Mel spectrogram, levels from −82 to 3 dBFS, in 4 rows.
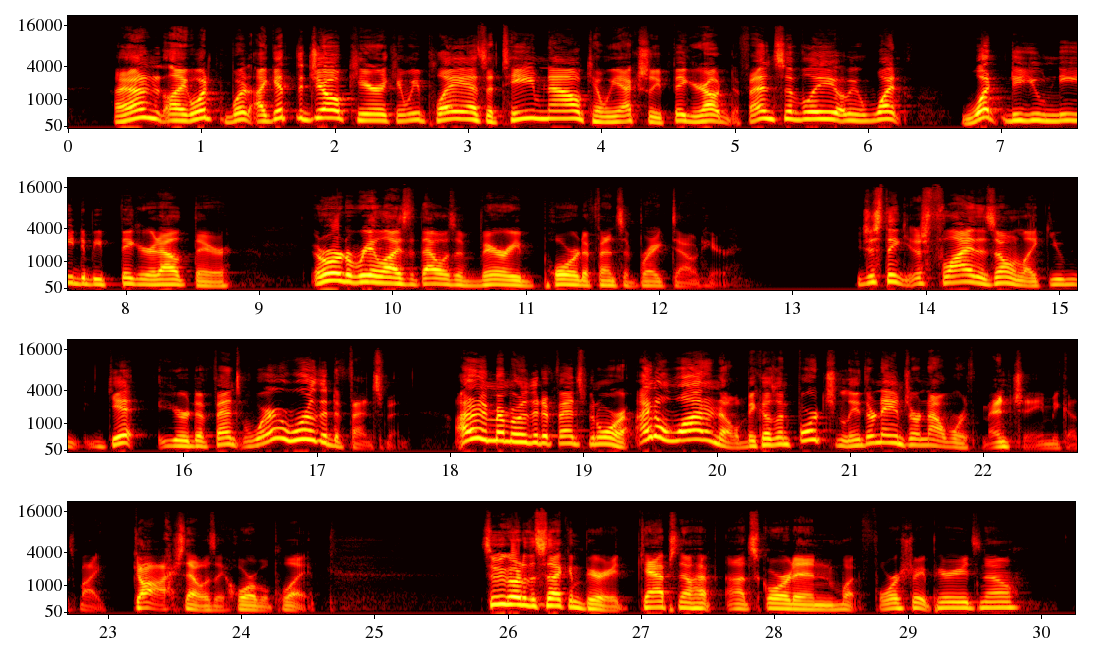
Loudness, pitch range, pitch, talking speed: -21 LUFS, 135-215 Hz, 165 Hz, 220 wpm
